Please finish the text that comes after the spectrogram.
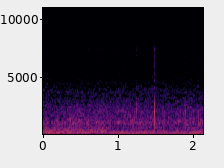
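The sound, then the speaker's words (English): A faint car engine hums low and steady as a car comes up the road in Elysian Park at about 5 a.m., beneath a constant wash of rain and wind noise during a thunderstorm, with a brief click partway through and no voices. “A car coming up the road toward us, sounds like.”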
